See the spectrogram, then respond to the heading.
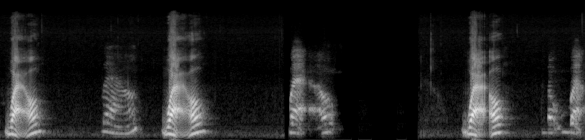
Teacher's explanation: tone and for this tone i will go like this ah the third tone starts off in the lower range of your speaking voice drops a little and then rises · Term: falling rising tone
